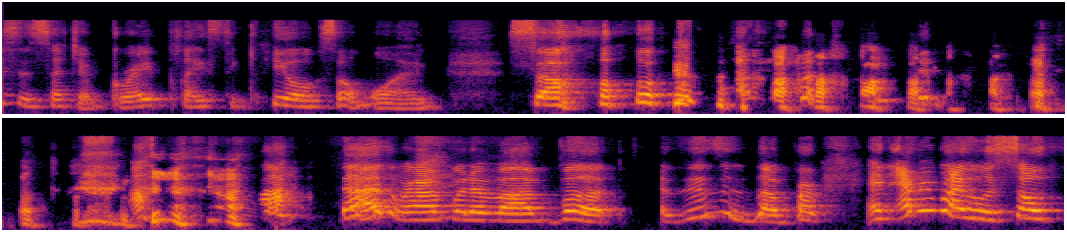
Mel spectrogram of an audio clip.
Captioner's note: laugh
